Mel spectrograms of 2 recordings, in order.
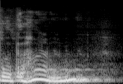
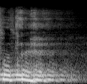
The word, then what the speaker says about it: Fathan: The written is Fathan. You have to pronounce with full spelling. You cannot read as Fatah.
